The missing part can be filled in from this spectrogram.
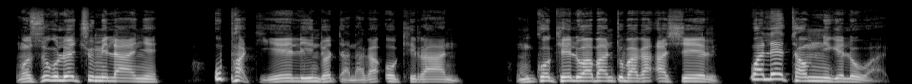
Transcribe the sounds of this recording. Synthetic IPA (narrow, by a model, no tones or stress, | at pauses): ŋosuɣulwet͡ʃʼumilaɲɛ | upʰaɡ̥ʱijeliːndʱɔd̥ʱanaɣaʔokʰiraːni | um̩kʰɔkʰeliwaβantʼuβaɣaʔaʃeri | walɛtʰaum̩niɣɛlɔwa̰ːkʰɛ̥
